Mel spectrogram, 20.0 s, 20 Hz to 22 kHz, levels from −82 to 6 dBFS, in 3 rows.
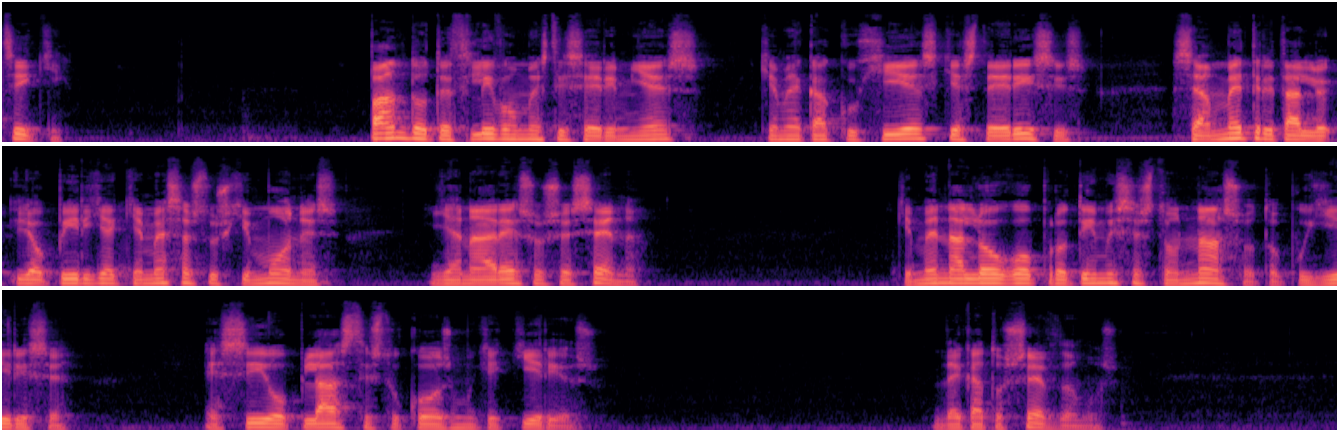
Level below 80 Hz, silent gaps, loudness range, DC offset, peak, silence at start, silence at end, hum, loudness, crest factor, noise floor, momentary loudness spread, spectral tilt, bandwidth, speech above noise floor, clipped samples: -52 dBFS; none; 8 LU; under 0.1%; 0 dBFS; 0 s; 1.15 s; none; -20 LUFS; 22 dB; -60 dBFS; 14 LU; -5 dB/octave; 15 kHz; 40 dB; under 0.1%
